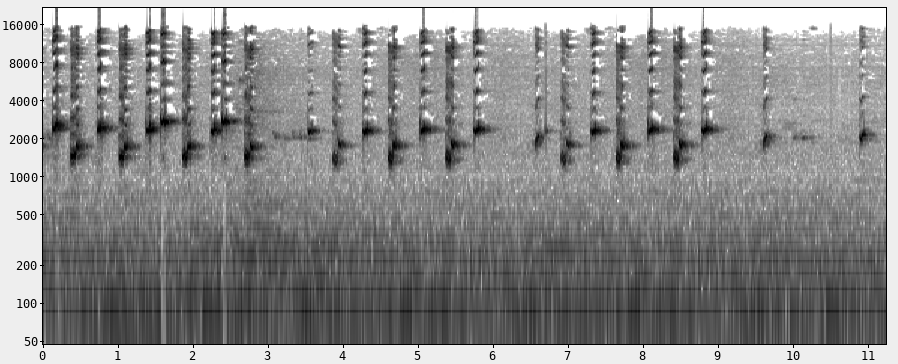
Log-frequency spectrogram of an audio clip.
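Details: Sooty-headed bulbul (trucukan) singing in the long ropel panjang style: a rapid run of paired whistled notes, a higher clear note dropping to a lower one, about three each second for eleven seconds, with a low room hum.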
